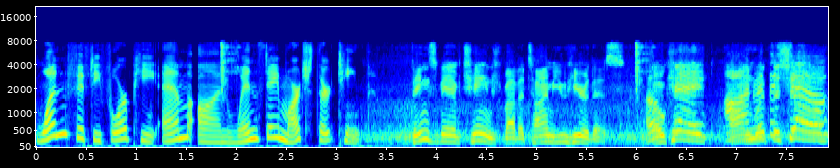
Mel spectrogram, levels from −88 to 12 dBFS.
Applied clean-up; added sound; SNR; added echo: none; Shatter; 19 dB; none.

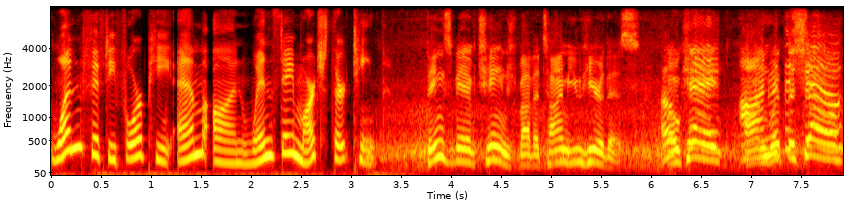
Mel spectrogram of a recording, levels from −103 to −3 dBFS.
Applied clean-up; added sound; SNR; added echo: none; none; none; none.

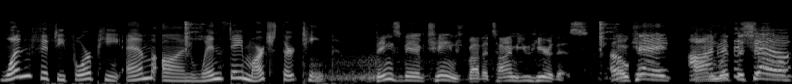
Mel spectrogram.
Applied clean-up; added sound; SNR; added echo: classical method spectral subtraction.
